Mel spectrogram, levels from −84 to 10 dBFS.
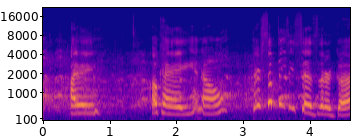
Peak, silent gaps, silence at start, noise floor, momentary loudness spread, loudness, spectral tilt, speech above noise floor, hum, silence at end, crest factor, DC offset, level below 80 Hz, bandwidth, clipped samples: -6 dBFS; none; 0 s; -47 dBFS; 15 LU; -23 LUFS; -2.5 dB/octave; 25 dB; none; 0 s; 18 dB; under 0.1%; -76 dBFS; 16 kHz; under 0.1%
